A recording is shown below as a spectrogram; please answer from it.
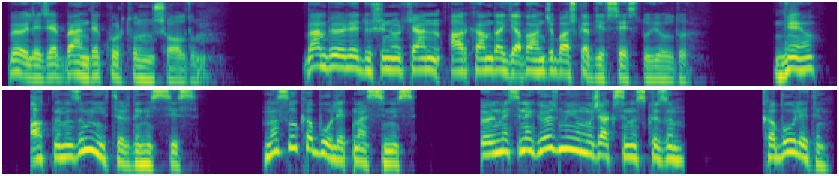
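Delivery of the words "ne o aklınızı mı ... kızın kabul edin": high, urgent scolding; outraged newcomer urging them to relent; indignant reproach. A narrator's reading. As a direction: plead and scold at once, pitched high. Newcomer reproaches family, another voice announced.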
